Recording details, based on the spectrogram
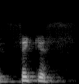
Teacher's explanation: Because in our mother tongue, when we talk about mother tongue Kashmiri, these two sounds, k and s, they never come together. In between these two sounds, k and s, there is always a vowel in case of our Kashmiri mother tongue.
